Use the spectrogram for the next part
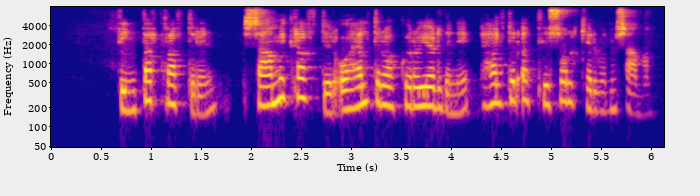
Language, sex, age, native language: Icelandic, female, 20-29, Icelandic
